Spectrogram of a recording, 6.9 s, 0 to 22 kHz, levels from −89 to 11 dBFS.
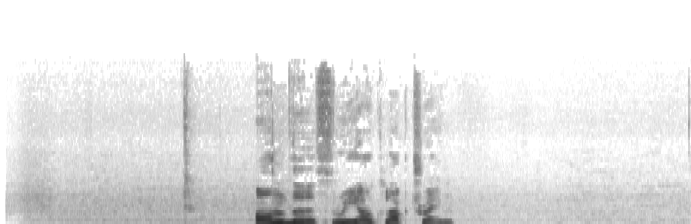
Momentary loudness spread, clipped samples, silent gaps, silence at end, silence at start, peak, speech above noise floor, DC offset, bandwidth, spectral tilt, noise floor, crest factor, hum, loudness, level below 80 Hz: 26 LU; under 0.1%; none; 2.4 s; 1.85 s; -2 dBFS; 46 dB; under 0.1%; 16 kHz; -7 dB/octave; -63 dBFS; 20 dB; none; -17 LUFS; -56 dBFS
